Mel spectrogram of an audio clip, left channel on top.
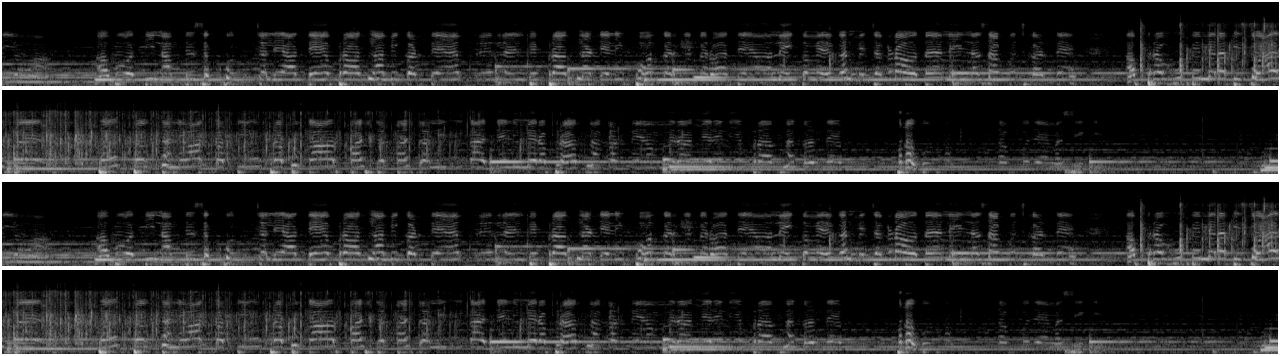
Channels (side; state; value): both; identical; correlation 1.00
